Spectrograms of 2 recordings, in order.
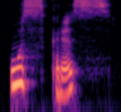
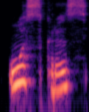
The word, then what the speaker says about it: Uskrs: We say Uskrs or Vaskrs. I know, too many consonants, and it's not the easiest word to pronounce, but it is one of the most beautiful ones.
